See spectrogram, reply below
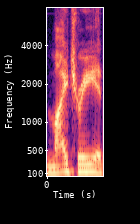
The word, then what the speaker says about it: Meichtry: My wife's grandfather, Stefan Meichtry, and that's how the vineyard is pronounced, Meichtry. It's like I have a tree in my front yard, and that's Meichtry.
